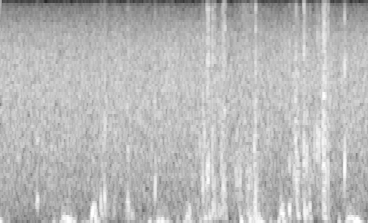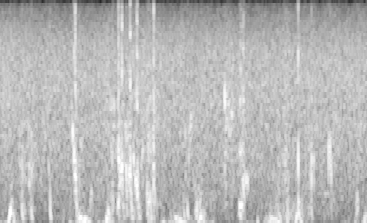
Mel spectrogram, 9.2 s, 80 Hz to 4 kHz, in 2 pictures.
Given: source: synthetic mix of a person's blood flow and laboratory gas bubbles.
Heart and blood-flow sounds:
Doppler ultrasound of blood flow; precordium
0.44-0.51 s: bubbles
1.23-1.45 s: bubbles
1.56-1.69 s: bubbles
1.91-1.99 s: bubbles
2.47-2.86 s: bubbles
2.93-3.38 s: bubbles
3.58-4.14 s: bubbles
4.27-4.35 s: bubbles
4.81-5.04 s: bubbles
5.17-5.29 s: bubbles
5.48-5.63 s: bubbles
5.69-6.58 s: bubbles
6.88-7.15 s: bubbles
7.38-7.72 s: bubbles
8.03-8.56 s: bubbles
8.63-8.79 s: bubbles
9.04-9.11 s: bubbles
From the record:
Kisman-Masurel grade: 243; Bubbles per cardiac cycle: several, 3 to 8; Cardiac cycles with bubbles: 100%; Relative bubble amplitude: loud (0.450 to 0.775); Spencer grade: 3 (all of the cardiac periods contain showers or single bubble signals, but not dominating or overriding the cardiac motion signals); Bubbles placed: anywhere in the cardiac cycle

